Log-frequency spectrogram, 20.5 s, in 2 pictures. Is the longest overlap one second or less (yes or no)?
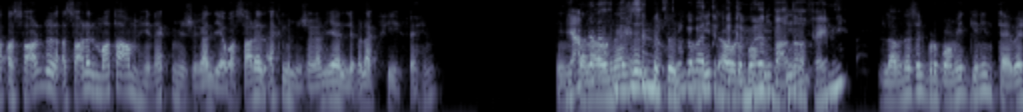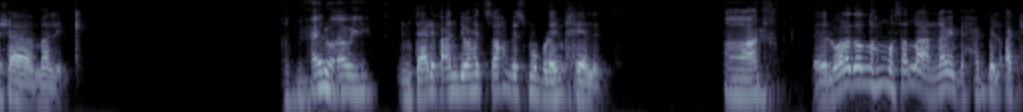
no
